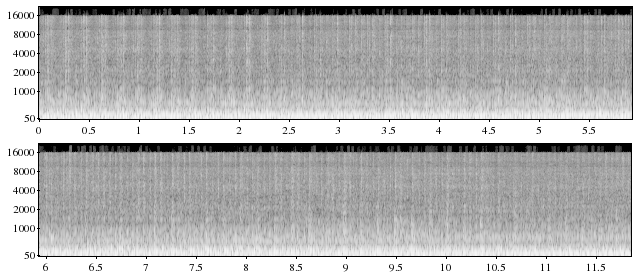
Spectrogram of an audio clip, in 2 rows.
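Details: Junkyard-built SBC 350 for 1984 Camaro, hydraulic flat tappet mystery cam, Vortec heads, GM Performance intake, first run on engine stand: deep steady V8 rumble at fast idle, no knocks or ticking; runs cleanly.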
